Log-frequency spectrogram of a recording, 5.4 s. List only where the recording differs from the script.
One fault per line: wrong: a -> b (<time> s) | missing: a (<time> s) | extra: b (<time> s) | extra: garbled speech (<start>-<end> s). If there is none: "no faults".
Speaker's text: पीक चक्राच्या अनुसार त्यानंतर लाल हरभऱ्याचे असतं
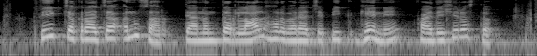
extra: पीक घेणे फायदेशीर (3.2 s)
